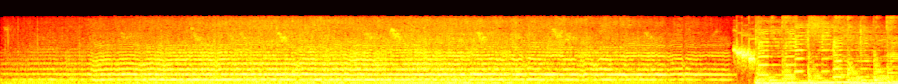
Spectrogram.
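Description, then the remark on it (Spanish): A loud, dense swarm of wasps buzzes steadily for about seven seconds, its droning hum unbroken, before cutting abruptly into a different, busier sound. It introduces the 'El Avispero' segment on COPE Cantabria radio. “Ya están conmigo las avispas de este martes.”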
